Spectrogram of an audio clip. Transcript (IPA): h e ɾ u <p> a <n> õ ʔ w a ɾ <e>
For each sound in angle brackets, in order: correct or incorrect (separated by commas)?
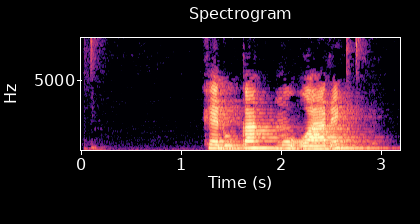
incorrect, incorrect, correct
